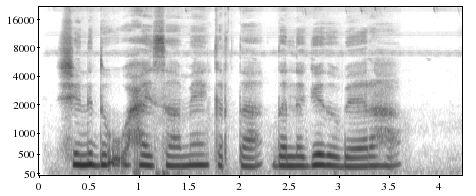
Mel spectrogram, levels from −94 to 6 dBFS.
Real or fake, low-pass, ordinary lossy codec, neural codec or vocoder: real; none; none; none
